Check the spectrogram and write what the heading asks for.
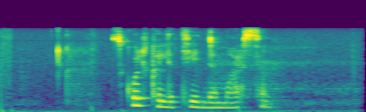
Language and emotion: Russian, neutral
